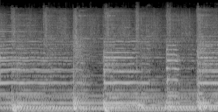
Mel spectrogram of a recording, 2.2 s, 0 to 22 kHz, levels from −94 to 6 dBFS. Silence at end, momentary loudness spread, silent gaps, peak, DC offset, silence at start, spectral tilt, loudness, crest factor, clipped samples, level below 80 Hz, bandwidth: 0 s; 3 LU; none; -4 dBFS; under 0.1%; 0 s; -4.5 dB/octave; -20 LUFS; 16 dB; under 0.1%; -34 dBFS; 18 kHz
